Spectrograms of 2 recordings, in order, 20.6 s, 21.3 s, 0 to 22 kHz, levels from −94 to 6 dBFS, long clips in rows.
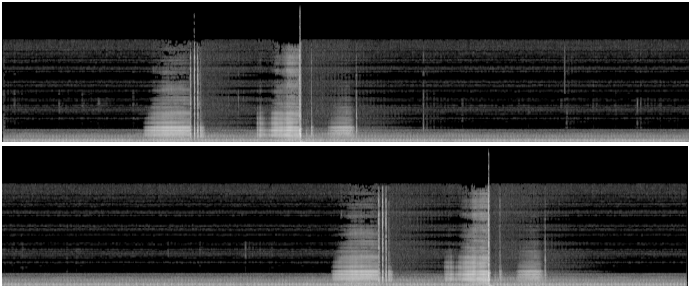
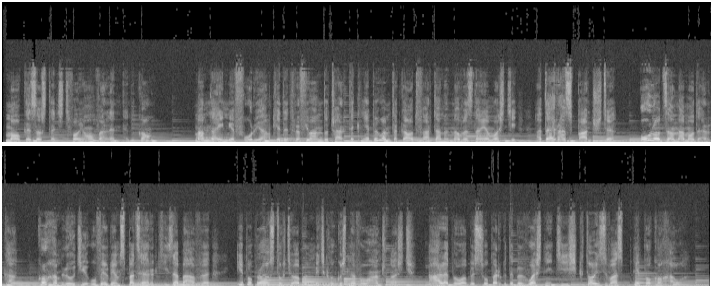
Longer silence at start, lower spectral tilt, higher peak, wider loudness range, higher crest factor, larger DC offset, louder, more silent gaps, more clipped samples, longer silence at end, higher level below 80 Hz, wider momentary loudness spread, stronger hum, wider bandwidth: about the same, 0 s vs 0.05 s; second, -3 dB/octave vs -5 dB/octave; about the same, 0 dBFS vs -2 dBFS; first, 12 LU vs 2 LU; first, 24 dB vs 16 dB; second, under 0.1% vs 0.3%; second, -22 LUFS vs -18 LUFS; neither; neither; about the same, 0 s vs 0 s; first, -36 dBFS vs -60 dBFS; first, 16 LU vs 6 LU; neither; about the same, 16 kHz vs 16.5 kHz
